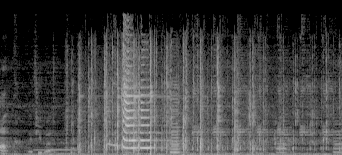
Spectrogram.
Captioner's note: applause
